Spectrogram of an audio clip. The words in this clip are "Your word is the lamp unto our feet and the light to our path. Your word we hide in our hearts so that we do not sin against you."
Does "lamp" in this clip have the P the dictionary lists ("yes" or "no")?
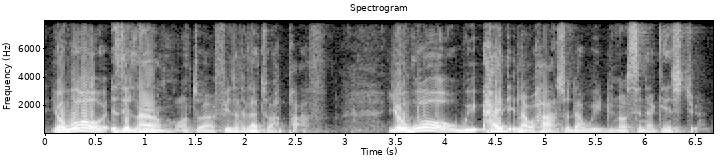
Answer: no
